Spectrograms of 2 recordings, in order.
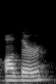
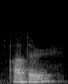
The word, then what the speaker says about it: other: Attention à la prononciation des th dans other. Other. Other, yeah. Mettez bien la langue entre les dents.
